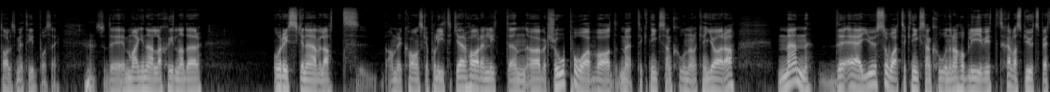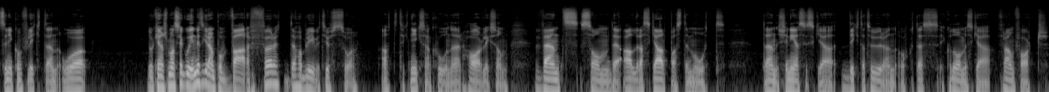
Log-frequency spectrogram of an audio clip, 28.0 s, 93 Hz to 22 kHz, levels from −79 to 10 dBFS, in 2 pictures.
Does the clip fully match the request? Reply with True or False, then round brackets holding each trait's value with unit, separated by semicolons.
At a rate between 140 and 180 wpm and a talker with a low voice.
True (160 wpm; 105 Hz)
